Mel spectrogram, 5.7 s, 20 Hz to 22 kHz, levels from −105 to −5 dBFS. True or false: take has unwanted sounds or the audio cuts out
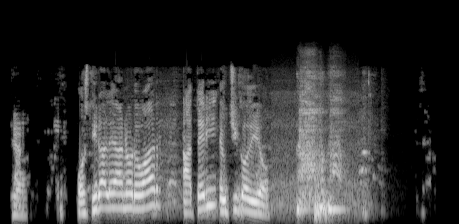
true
